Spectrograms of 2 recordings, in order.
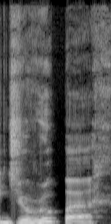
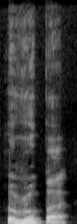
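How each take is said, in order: First: The name begins with an English J sound. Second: The name begins with a Spanish-like H sound. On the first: The speaker calls it wrong. "don't say Jurupa" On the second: The speaker calls it right. "like kind of like with an H, you know, like kind of like a Spanish word"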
